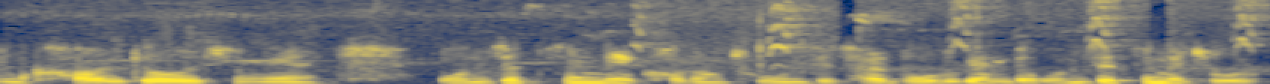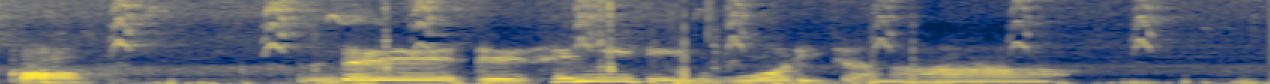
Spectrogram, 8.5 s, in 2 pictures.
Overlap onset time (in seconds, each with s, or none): none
